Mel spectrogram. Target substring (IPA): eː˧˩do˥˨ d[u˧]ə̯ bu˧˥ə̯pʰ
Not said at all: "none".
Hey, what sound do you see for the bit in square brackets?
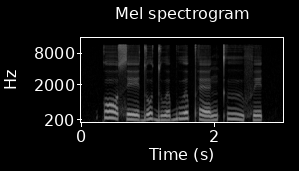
u˩˧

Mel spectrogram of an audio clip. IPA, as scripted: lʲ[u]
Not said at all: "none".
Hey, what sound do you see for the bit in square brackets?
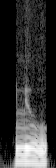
u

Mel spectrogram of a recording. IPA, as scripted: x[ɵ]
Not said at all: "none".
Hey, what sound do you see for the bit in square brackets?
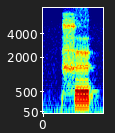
ə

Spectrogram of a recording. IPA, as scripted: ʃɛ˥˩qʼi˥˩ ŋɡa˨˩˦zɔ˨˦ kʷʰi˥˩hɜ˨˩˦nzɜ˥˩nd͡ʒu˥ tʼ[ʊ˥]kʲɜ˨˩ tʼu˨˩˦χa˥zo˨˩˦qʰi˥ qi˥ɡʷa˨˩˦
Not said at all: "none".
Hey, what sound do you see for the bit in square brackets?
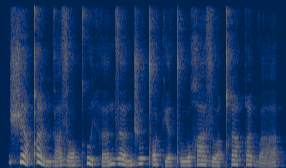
ɔ˥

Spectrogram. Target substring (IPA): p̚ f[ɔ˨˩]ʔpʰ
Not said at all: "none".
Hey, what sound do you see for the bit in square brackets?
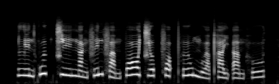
ɔ˥˩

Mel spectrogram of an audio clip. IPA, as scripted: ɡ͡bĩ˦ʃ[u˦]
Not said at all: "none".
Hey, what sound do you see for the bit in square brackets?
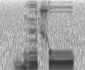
u˦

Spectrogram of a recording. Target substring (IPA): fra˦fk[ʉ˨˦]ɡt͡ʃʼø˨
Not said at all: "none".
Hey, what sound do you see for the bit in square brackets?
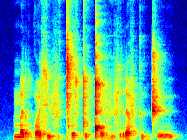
ʉ˨˦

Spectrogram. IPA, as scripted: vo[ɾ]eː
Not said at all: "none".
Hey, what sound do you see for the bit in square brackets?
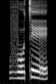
t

